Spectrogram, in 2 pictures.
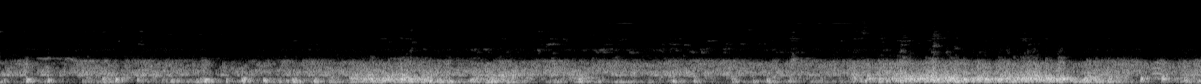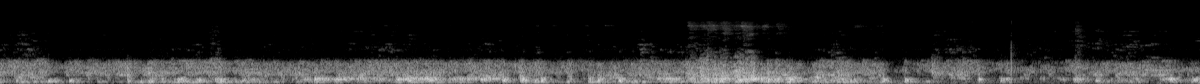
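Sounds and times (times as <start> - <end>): train rumble: 0.0 - 24.0.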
